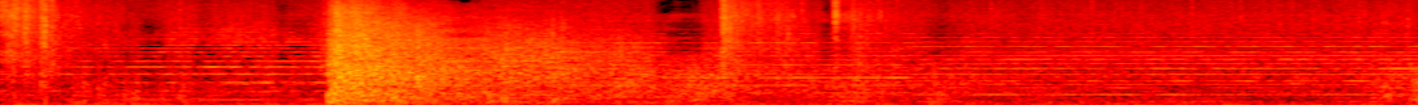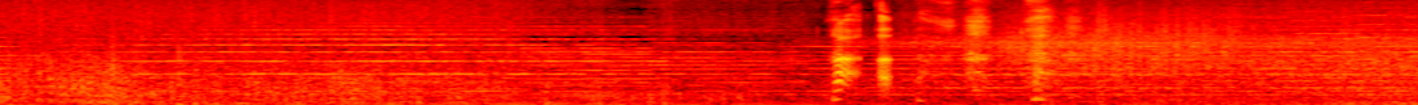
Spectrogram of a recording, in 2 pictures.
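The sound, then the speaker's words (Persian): A thunderstorm with heavy rain pouring steadily throughout. A loud thunderclap cracks early on, then deeper thunder rolls and rumbles, with a few short sharp crackles near the end. “بعد از چند ساعت نیکولا نگران شد و به دل طوفان زد تا پیداش کنه.”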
